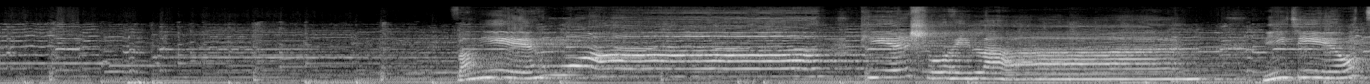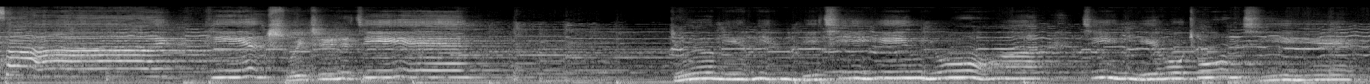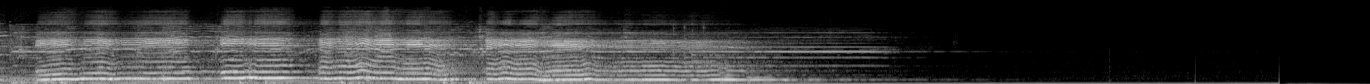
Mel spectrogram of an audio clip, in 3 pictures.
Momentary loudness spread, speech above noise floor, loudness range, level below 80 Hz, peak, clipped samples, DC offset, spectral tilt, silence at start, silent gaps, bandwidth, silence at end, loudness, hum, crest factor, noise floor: 15 LU; 56 dB; 10 LU; -34 dBFS; 0 dBFS; under 0.1%; 1%; -3.5 dB/octave; 0 s; none; 16 kHz; 0.5 s; -12 LUFS; none; 12 dB; -67 dBFS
